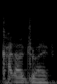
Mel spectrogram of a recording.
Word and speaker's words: Color Drive: Und zwar ist das die Band Color Drive, aber äh, war jetzt richtig ausgesprochen. Color Drive, genau.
